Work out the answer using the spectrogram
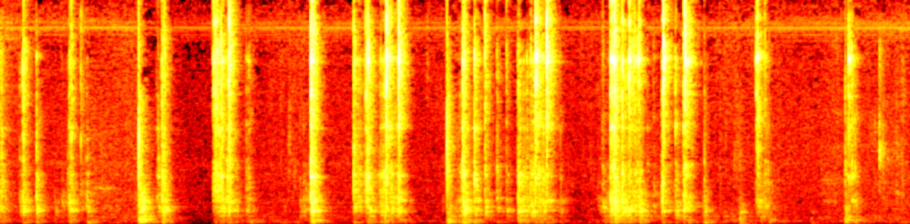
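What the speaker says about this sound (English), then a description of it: "The tension is coming off as the bearing gets pushed into the bigger socket." A ratchet wrench clicks in quick bursts with short pauses while a bearing is pressed out of a casting into a larger socket. The clicking is close, crisp and mechanical, with no talking.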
